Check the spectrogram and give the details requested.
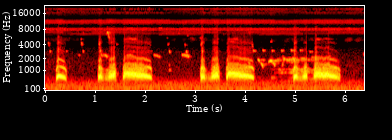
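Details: Spotted dove calling: three phrases, each a quick double coo followed by a longer, husky, falling note, spaced about two seconds apart, with light chirping of other birds in the background.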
